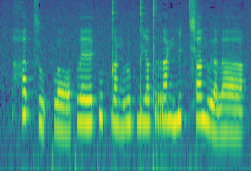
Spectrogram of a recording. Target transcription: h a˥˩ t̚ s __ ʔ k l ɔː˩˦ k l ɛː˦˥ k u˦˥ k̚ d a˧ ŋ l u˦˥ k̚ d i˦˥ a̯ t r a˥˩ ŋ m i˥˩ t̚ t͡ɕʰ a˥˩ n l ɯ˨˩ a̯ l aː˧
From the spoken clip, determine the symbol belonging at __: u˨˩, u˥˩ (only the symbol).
u˨˩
